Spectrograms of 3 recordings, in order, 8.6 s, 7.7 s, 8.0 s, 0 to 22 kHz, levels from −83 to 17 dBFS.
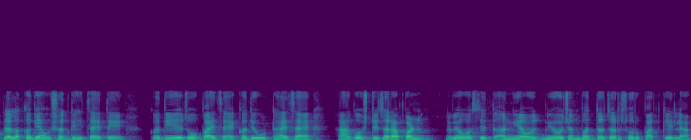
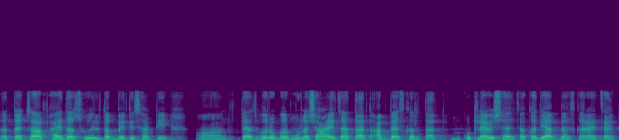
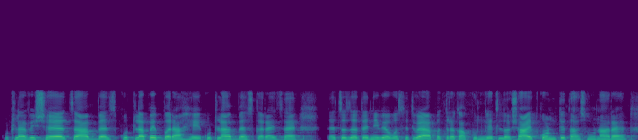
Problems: background sounds at intervals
